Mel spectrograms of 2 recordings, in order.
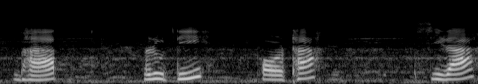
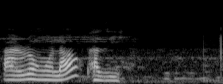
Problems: background sounds at intervals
